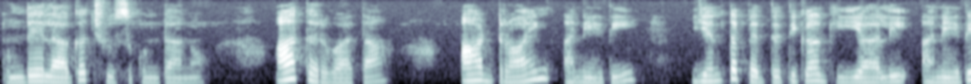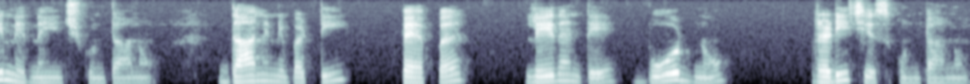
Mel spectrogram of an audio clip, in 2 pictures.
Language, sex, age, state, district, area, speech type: Telugu, female, 18-30, Andhra Pradesh, Alluri Sitarama Raju, urban, spontaneous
